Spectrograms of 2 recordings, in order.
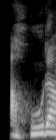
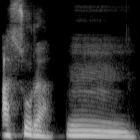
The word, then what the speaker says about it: Ahura: is very interesting because ahura comes from Asura the same root in Persian the word s could not be pronounced and it was replaced by H everywhere so Asura becomes ahura that means you can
